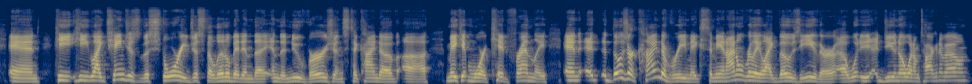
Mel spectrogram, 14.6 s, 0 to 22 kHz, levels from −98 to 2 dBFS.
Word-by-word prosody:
and 145 -2 +4 0.2
he 205 -2 +4
he 190 +2 -1
like 185 -3 +4
changes 225 -9 +1
the 155 +2 -2
story 190 -2 +1
just 165 +3 -4
a 160 - +2
little 170 +3 +2
bit 160 -2 +1
in 140 -1 -2
the 135 0 +1
in 160 - -4
the 140 -1 -1
new 155 +1 -2
versions 150 -2 -1
to 150 - -4
kind 155 +1 -3
of, 135 -1 0
uh, 125 -2 -1 0.3
make 185 +2 +5
it 200 -2 +4
more 165 -1 -1
kid-friendly, 165 -2 -2 0.3
and 200 0 +5
eh 205 - +1 0.3
those 280 +1 +3
are - - +4
kind 335 +3 -1
of - - +2
remakes 150 -3 -3
to - - -4
me, 165 +1 +1
and 165 +1 +2
I - - +5
don't 225 -2 -4
really 185 -4 +3
like 155 -3 +1
those 165 -3 0
either. 150 -5 0
Uh, 150 0 -1
what 185 +4 -6
eh 170 +1 +1
ya 170 - -5
do 165 - -5
you 180 0 0
know 175 0 0
what 175 -2 -1
I'm 155 - -10
talking 175 +2 -5
about? 190 0 -4
165 Hz, 215 wpm, -24 LUFS, 150-185 Hz, 0.3 s, make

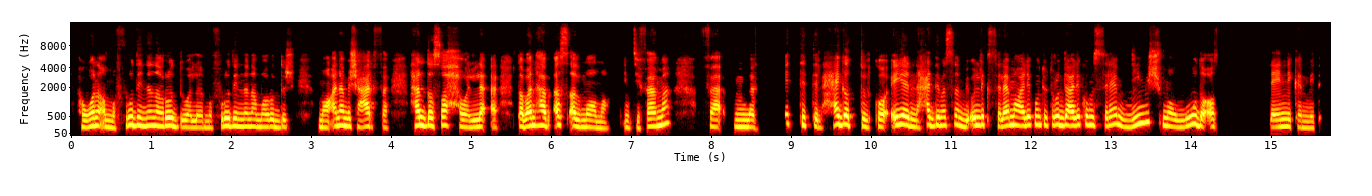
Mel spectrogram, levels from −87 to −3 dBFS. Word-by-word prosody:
هو 185 +3 +3
أنا 230 - +2
المفروض 220 +7 -1
إن 220 -2 +1
أنا 225 -1 +1
أرُد، 210 -3 +3
والّا 180 -1 -3
المفروض 185 +6 -1
إن 205 -1 0
أنا 205 0 -3
ما 190 0 -3
أردِّش 190 0 -4 0.3
ما 180 - -2
هو - - 0
أنا 220 +3 +2
مش 215 -4 -1
عارفة 185 -2 -1 0.3
هل 230 +1 +5
ده 225 - +3
صح 235 -2 -2
والّا 190 0 0
لأ 205 - 0 0.2
طَب 205 0 +3
أنا 230 +2 +5
هابقى 230 +1 +3
أسأل 215 -5 +1
ماما 175 -4 -3 0.2
أنتِ 170 -2 -9
فاهمة؟ 210 - 0 0.4
ف 210 - -5 0.3
ما 190 -3 -1 0.4
حتّة 245 -6 -4
الحاجة 250 +8 +3
التلقائيّة 235 +1 +2
إن 200 -5 +1
حد 235 +3 0
مثلًا 235 +1 -2
بيقول 225 +4 +1
لِك 245 - -1
سلام 220 +4 +1
عليكم 240 +2 +2
وأنتِ 245 -1 -2
تردّي 250 0 +3
عليكم 245 +3 +3
السلام 235 -3 -2
دي 235 +7 +1
مش 310 -4 -1
موجودة 210 +3 +1
أصلًا، 205 - -6 0.6
لإن 195 +2 +1
كان 180 -3 -9
متقفّل 165 -1 -11
215 Hz, 200 wpm, -23 LUFS, 190-235 Hz, 0.6 s, هل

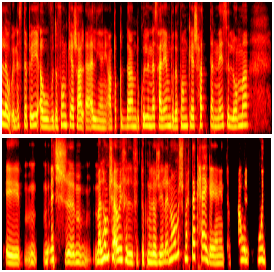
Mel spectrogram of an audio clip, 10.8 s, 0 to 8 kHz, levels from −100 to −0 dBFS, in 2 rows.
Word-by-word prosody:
لو 225 -4 +2
IntsaPay 210 +2 -1
أو 180 -1 +3
فودافون 185 +5 -2
كاش 200 -3 -1
على 175 0 +4
الأقل، 180 -1 -1
يعني 160 -1 -7
أعتقد 185 +2 -8
ده 190 - +1
عند 185 -1 -3
كل 205 +2 -2
الناس 200 0 0
حاليًا 190 +1 +3
فودافون 195 +1 -3
كاش 200 -1 -1
حتى 210 -1 -4
الناس 195 +3 -4
اللي 185 -2 -1
هم، 205 +3 -2
آآ 220 0 -2 0.5
م 170 +2 +1 0.3
مش 250 - +3 0.6
ما 210 - +2
لهُمش 305 +6 +6
أوي 255 -6 +8
في 250 - -5
ال 190 -2 +3
في - - -11
التكنولوجيا. 190 -1 0
لأن 210 +6 0
هو 305 - +3
مش 350 -5 -2
محتاج 310 +4 +2
حاجة 255 -10 +2
يعني 170 0 -1
أنت 170 - -12
بتحوِّل 230 +6 -3 0.2
كود 250 -1 0
200 Hz, 215 wpm, -24 LUFS, 185-220 Hz, 0.6 s, أوي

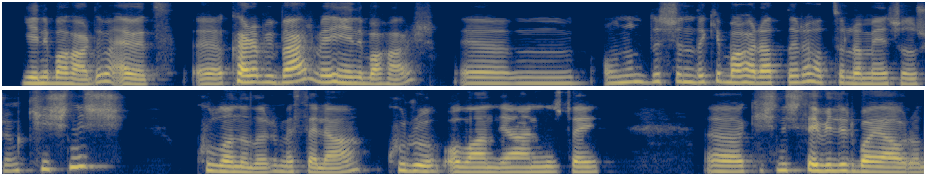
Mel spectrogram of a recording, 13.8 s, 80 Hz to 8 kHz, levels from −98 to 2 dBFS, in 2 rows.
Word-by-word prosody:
yenibahar 190 -4 +2
değil 245 +3 0
mi? - - -5
Evet, 160 -2 -1
evet, 170 +1 -2
karabiber 225 +6 +5
ve 220 - +2
yenibahar. 185 - -1 0.2
Emm, 190 0 -5 0.2
onun 220 +3 -4
dışındaki 240 -1 -3
baharatları 210 +2 +2
hatırlamaya 190 -6 -2
çalışıyorum, 180 +4 -7
kişniş 320 +9 -3 0.5
kullanılır 170 -6 0
mesela, 175 +2 -3 0.2
kuru 195 -4 +1
olan, 160 -2 +1
yani, 160 +1 -1
şey, 170 -1 +1 0.8
eee, 180 -1 +2
kişniş 220 +3 -4
sevilir 205 -2 +4
bayağı 170 -3 +6
oralarda, 155 0 -5
190 Hz, 115 wpm, -25 LUFS, 175-220 Hz, 0.8 s, bayağı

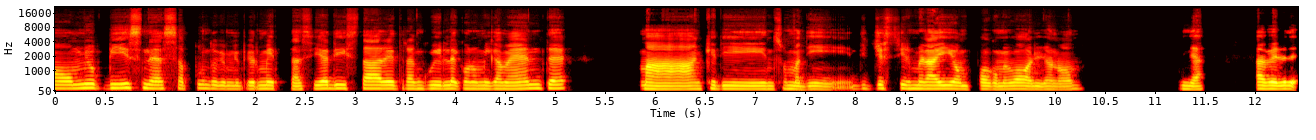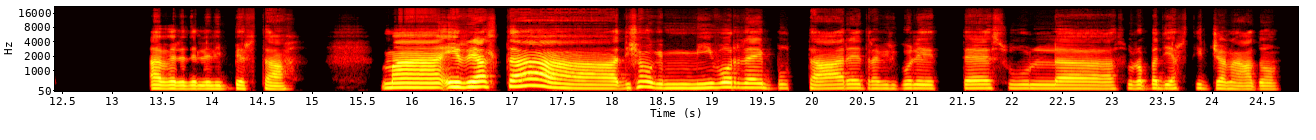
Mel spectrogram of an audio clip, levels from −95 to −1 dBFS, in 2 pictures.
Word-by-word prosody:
un 165 +1 -4
mio 190 +1 0
business 180 -2 -3
appunto 165 +1 -8
che 150 - -5
mi 145 -1 -8
permetta 150 -1 -5
sia 160 +3 -2
di 165 +1 -4
stare 160 -1 -1
tranquilla 155 0 -5
economicamente, 155 +3 -4 0.6
ma 140 -2 +1
anche 145 +2 -6
di 145 -1 -4
insomma, 140 +1 -6
di 135 -1 -8
di 160 +2 -16
gestirmela 155 0 -3
io 155 0 0
un 140 -1 -5
po' 145 +1 -5
come 135 0 -5
voglio 135 -2 -3
no. 130 +3 -8 1.0
Quindi 145 -2 -5
è 135 - -3 0.6
avere 150 -1 +1 0.9
avere 160 -1 +2
delle 150 0 0
libertà. 150 -2 -2 0.9
Ma 210 +1 +7
in 230 0 +9
realtà, 225 - +6
diciamo 230 +8 0
che 185 -3 -1
mi 180 +1 -1
vorrei 200 -2 +1
"buttare" 175 +1 -2
tra 165 0 -6
virgolette 170 +1 -3
sul 165 -2 -3
su 170 - -12
roba 170 +1 -3
di 170 0 -4
artigianato, 150 -4 -5
160 Hz, 110 wpm, -24 LUFS, 150-175 Hz, 1.0 s, in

